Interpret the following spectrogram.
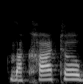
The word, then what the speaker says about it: Mankato: There's so many cities and places in Minnesota that the names were originally Dakota and have been anglicized. Anoka, Anunka, which means on both sides. Chaska. So sorry if I'm saying these weird, it's after learning the Dakota pronunciations, it's hard for me to go back to the English, I guess, pronunciation, the anglicized pronunciation.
